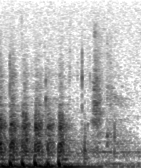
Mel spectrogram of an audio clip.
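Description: A hand tapping a slab of air-dry clay flat on a sheet of paper: a quick, even run of soft thuds that trails off about a second and a half in.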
